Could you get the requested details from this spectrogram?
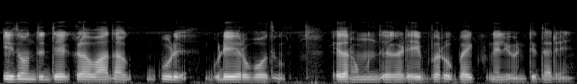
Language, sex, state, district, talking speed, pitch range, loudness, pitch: Kannada, male, Karnataka, Koppal, 105 wpm, 115-125 Hz, -20 LUFS, 120 Hz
